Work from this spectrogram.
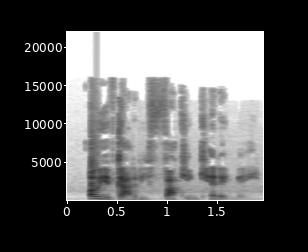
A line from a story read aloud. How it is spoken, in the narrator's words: I snapped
